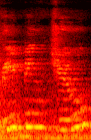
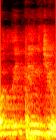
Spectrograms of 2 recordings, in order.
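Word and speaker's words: Li Ping Zhu: Leaping Jew? Oh, Li Ping Ju, yeah. We actually did a seminar together in Tassajara. Spell that, please.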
